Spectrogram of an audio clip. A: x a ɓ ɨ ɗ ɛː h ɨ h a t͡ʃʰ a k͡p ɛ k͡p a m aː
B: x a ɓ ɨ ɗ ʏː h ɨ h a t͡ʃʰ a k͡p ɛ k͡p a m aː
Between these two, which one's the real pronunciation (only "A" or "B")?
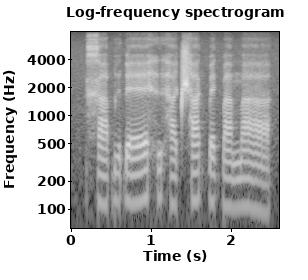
A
